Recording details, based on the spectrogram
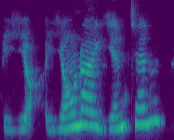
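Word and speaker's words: Jonna Jinton: Like I see, her name is Yona Yinton, but it's spelled with J, but the J's are silent.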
